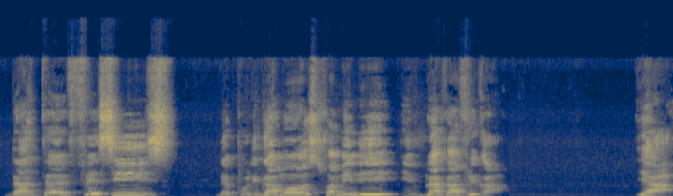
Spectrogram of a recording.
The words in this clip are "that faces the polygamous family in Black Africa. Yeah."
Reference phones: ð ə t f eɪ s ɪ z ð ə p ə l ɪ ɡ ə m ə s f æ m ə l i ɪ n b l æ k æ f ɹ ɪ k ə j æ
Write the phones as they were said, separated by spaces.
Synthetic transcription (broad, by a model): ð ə t f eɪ s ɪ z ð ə p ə l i ɡ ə m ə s f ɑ m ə l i ɪ n b l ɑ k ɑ f ɹ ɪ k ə j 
